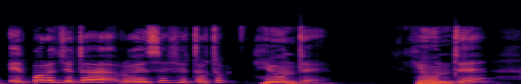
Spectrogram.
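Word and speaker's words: Hyundai: এরপরে যেটা রয়েছে সেটা হচ্ছে হিউন্ডে, আমার বাংলাদেশে এটাকে অনেক সময় বলা হয় হুন্দাই, উচ্চারণটা একটু ডিফারেন্ট, হিউন্ডে।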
